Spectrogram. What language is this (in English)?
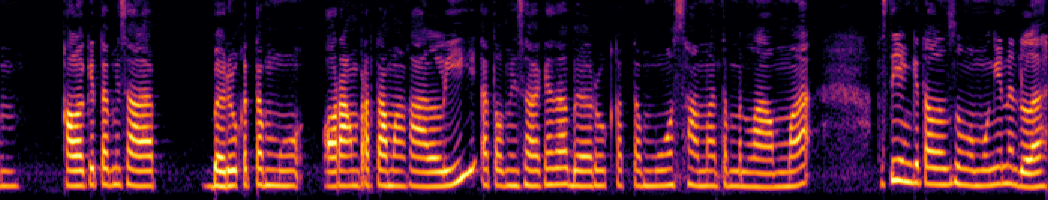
Indonesian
